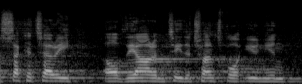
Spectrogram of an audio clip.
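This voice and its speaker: Moderate-paced speech from a man with a fairly high pitch, over noticeable background noise. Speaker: political rally chair and speaker, trade unionist and socialist coalition chair. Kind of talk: political rally speech.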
